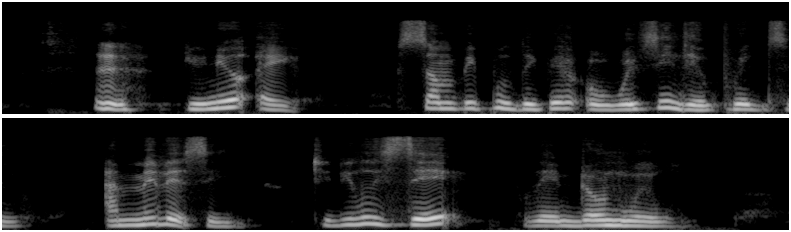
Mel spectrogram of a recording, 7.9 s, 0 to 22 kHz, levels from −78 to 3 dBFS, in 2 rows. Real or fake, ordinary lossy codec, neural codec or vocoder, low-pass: fake; none; codec, 16 kHz in and 24 kHz out, 0.4 kbps, LongCat-Audio-Codec, four codebook decoder; 10.8 kHz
